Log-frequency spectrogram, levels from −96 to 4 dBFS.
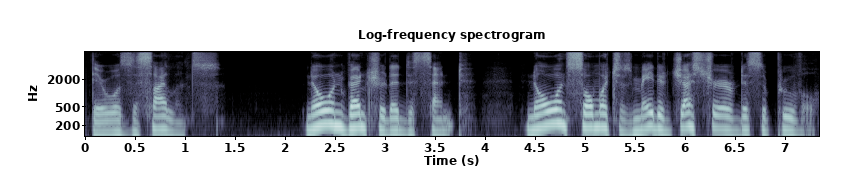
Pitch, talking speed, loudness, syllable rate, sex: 150 Hz, 155 wpm, -20 LUFS, 5.4 syllables/s, male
